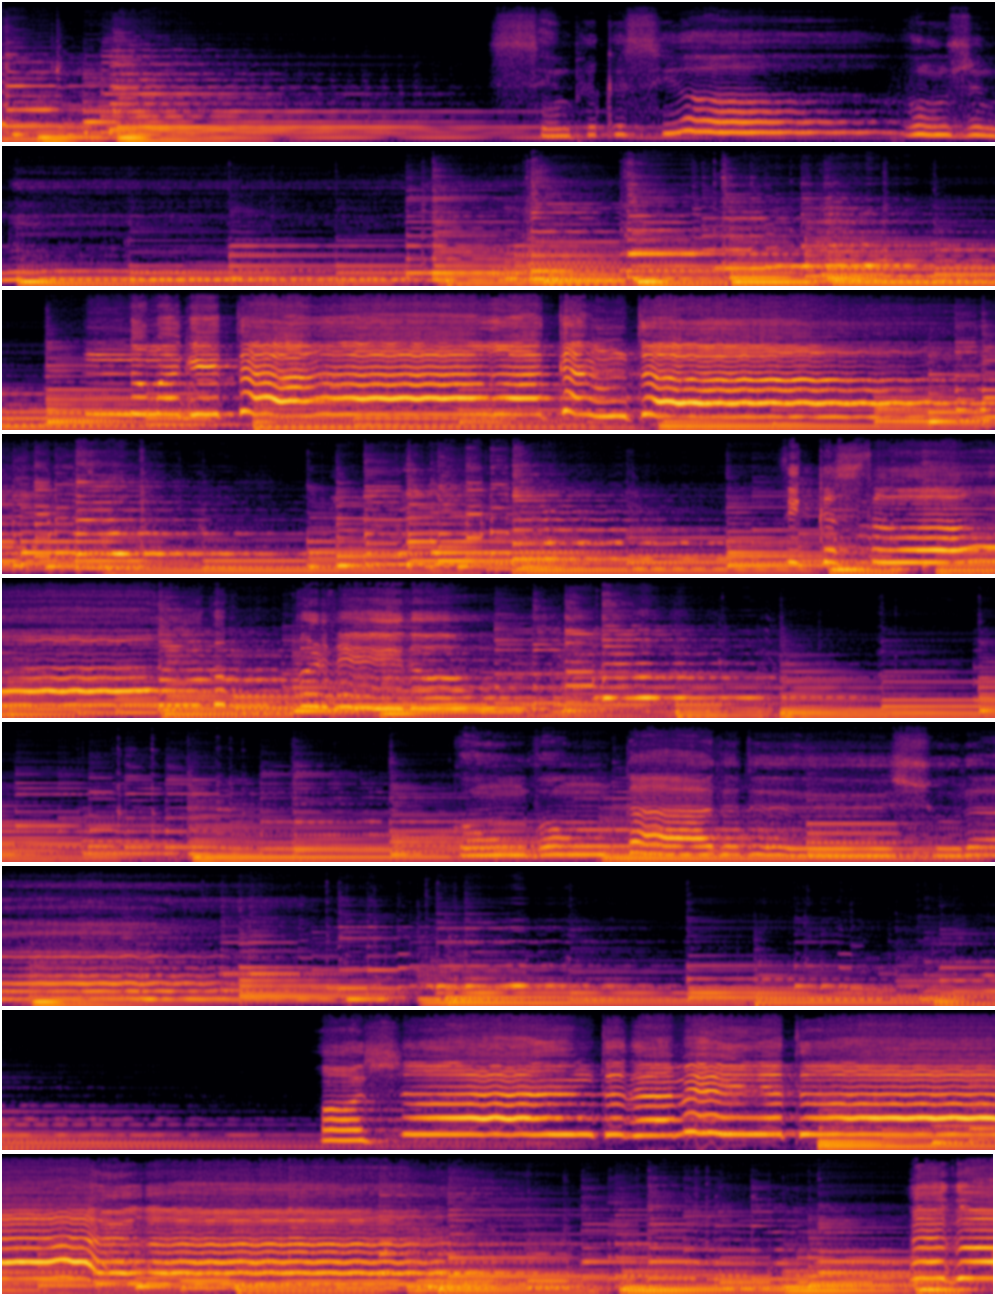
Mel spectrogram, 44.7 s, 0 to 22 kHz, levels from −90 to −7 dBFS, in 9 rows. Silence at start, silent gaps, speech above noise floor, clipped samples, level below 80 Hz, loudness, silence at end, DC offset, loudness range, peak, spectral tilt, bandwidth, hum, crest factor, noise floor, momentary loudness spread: 0 s; none; 16 dB; under 0.1%; -46 dBFS; -25 LUFS; 0 s; under 0.1%; 13 LU; -10 dBFS; -5 dB/octave; 19 kHz; none; 16 dB; -47 dBFS; 16 LU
